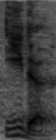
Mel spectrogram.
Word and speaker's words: Ida: weather today yes yeah yeah yes and it's pronounced AA correct yes that's right AAA is here uh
